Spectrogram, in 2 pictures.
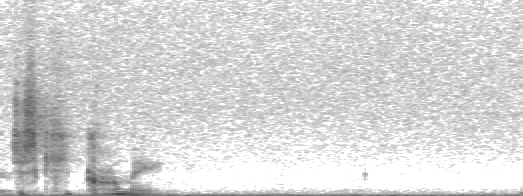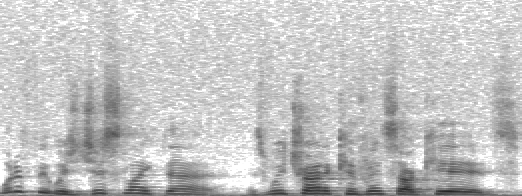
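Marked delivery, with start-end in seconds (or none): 0.1-1.0 soft whispered urging. Acted. Jesus whispers his last urging, hushed.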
